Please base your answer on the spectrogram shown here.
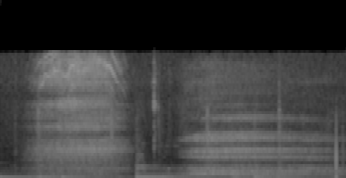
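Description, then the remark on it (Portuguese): A slow, deep breath drawn in and then let out, airy, over a soft sustained musical drone with no talking. “você vai respirando profundamente”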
